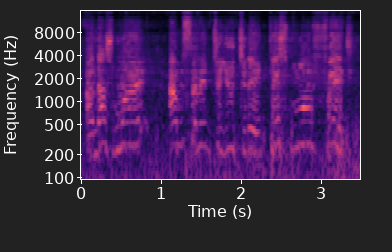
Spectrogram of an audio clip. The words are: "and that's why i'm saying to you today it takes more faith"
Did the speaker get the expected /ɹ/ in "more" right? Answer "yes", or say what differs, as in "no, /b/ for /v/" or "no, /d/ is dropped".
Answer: no, /l/ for /ɹ/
